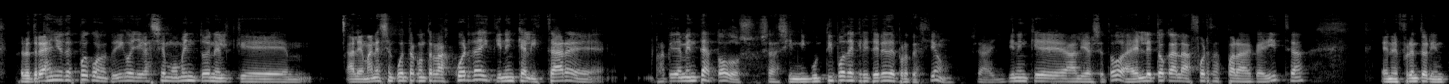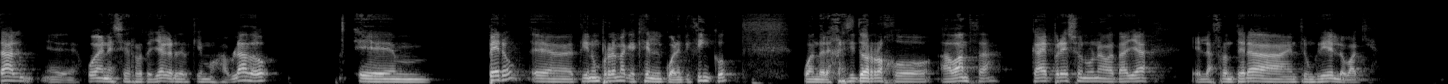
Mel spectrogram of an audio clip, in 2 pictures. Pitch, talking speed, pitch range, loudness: 150 Hz, 195 wpm, 130-170 Hz, -23 LUFS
